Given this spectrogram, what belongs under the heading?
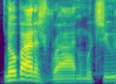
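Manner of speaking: usual speaking voice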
